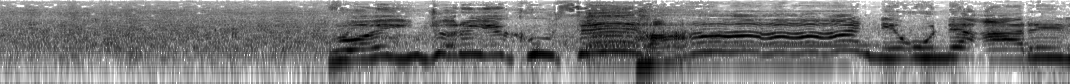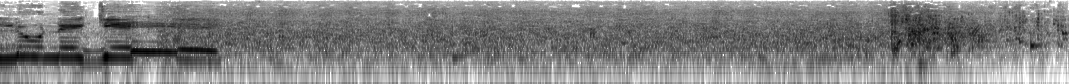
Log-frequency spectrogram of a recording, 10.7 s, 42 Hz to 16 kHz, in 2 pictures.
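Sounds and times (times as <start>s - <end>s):
water churning and bubbling: 0.0s - 10.6s
speech: 1.6s - 3.7s, 4.4s - 6.6s
splash of someone diving into water: 9.5s - 10.6s.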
